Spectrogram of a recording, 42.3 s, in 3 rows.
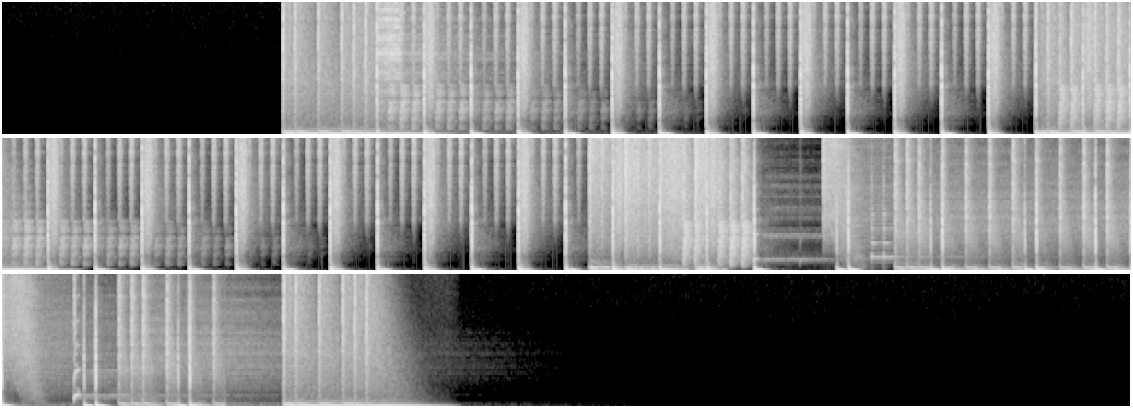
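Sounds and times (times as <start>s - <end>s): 
drums: 3.6s - 23.8s, 24.4s - 33.2s.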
